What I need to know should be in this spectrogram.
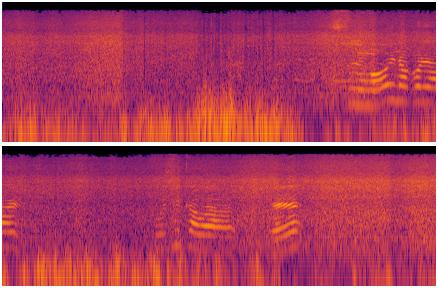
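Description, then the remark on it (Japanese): A steady, loud roar of the rushing Fuji River in Japan, seen from above at the site of an old boat landing, with gusty low rumbling underneath and people talking briefly over the flow. “すごいね、この川の流れ。”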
